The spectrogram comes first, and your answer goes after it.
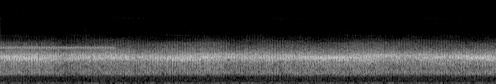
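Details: Nighttime frog and toad chorus from Mexico: a dense, continuous wall of overlapping trilling croaks that never pauses, with a thin steady whistle-like tone running through the first second.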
